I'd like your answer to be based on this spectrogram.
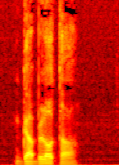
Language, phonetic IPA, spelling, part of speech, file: Polish, [ɡaˈblɔta], gablota, noun, Pl-gablota.ogg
